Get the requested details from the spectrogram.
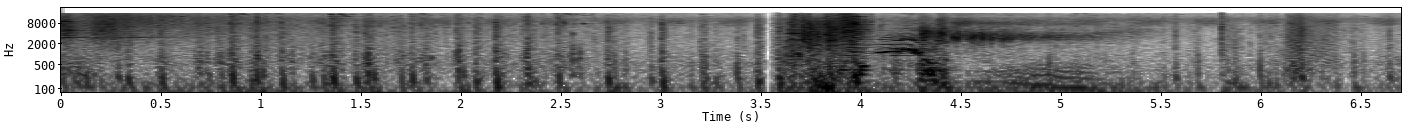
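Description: Horse hooves clop quickly on stone.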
